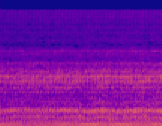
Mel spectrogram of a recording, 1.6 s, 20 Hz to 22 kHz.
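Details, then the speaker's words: Backup generator powering an M98 sump pump (nearly 100 gallons a minute), no water in the pit: steady even drone as the pump kicks on and loads it, no surging or misses; runs well under load. "I'm gonna kick on this pump and you should hear that generator actually put a load on it."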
